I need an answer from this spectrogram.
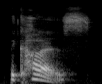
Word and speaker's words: because: So here we have because, and we have emphasis on the second syllable, because.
